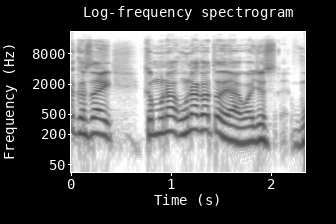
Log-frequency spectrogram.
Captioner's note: speaking In Foreign Language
